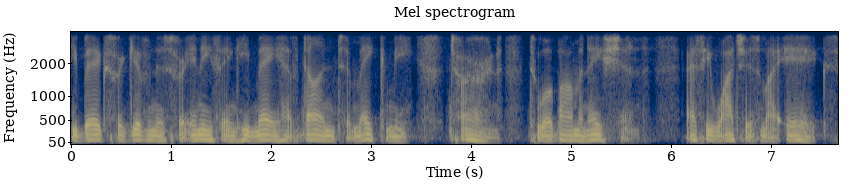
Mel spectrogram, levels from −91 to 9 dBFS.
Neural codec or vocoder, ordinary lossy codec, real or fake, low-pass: none; Opus, 32 kbps; real; 3.6 kHz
